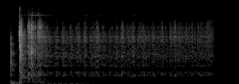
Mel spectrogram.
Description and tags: coin or money spinning on a wooden or plastic table
coin, money, spinning, table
